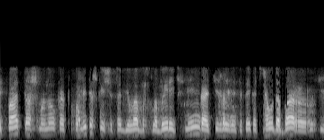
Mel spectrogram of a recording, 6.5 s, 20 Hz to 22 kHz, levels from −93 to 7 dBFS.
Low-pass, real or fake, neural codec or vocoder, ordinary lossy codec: 3.6 kHz; real; none; AAC, 16 kbps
